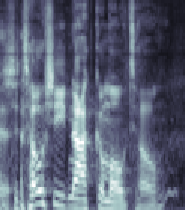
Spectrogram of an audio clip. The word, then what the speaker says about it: Satoshi Nakamoto: Satoshi Nakamoto. Did I say that correctly? – Yeah, that was good, bro.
